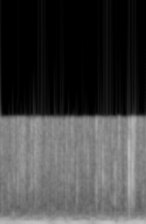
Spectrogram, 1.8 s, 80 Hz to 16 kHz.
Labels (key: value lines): label: biophony, midshipman
recorder: SoundTrap 500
